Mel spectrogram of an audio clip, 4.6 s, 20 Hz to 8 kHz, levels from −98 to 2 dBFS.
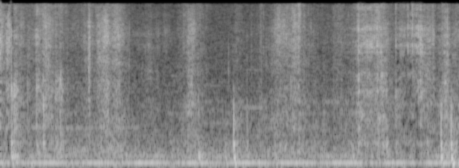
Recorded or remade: recorded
